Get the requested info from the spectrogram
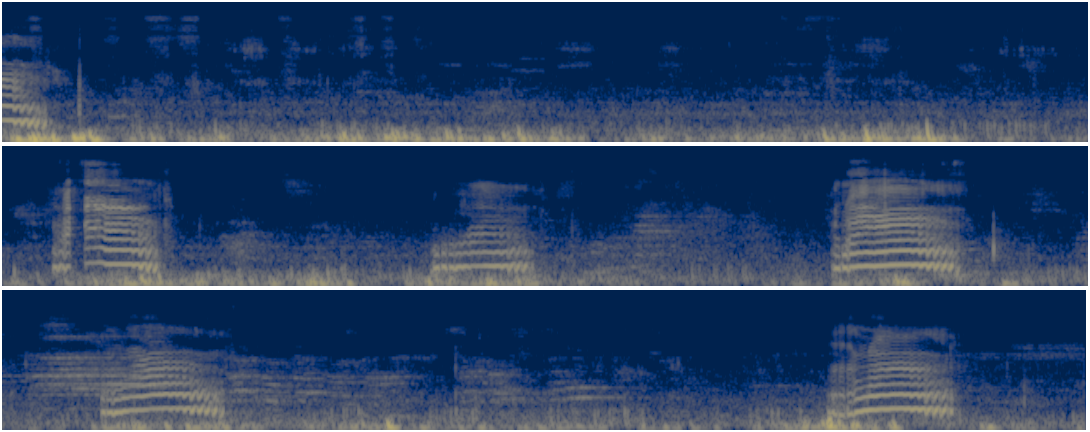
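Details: Pet female cat, happy while resting on her sleeping owner, repeats five wavering, tremulous meows every two to three seconds, with a soft purr underneath in a quiet room.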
